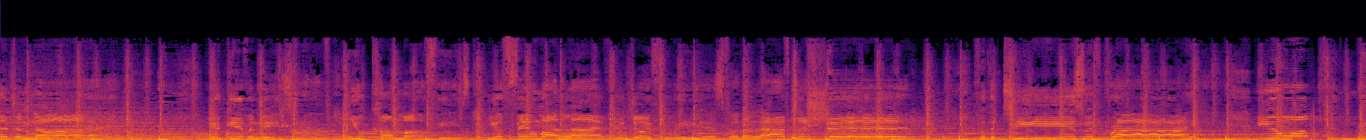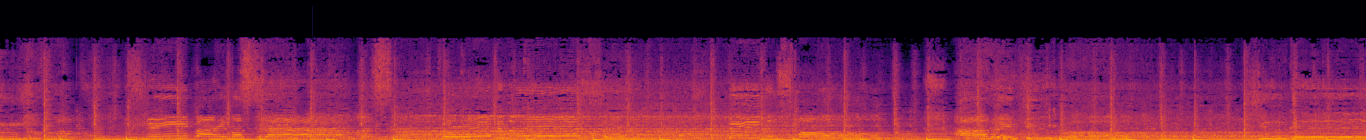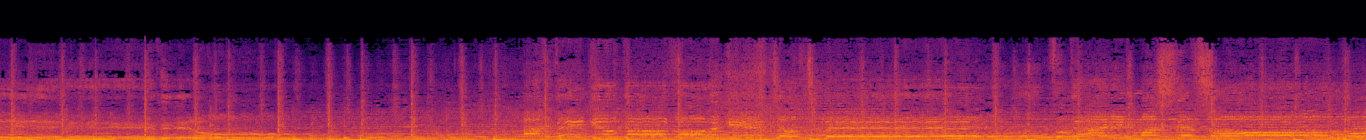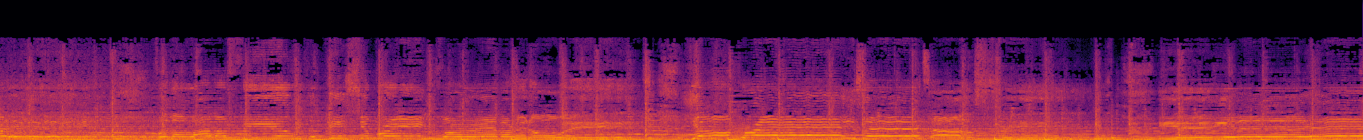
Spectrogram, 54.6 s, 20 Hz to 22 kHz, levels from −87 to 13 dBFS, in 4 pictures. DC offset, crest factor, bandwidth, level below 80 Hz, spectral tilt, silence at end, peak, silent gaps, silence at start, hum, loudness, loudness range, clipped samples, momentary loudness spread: under 0.1%; 12 dB; 16.5 kHz; -18 dBFS; -5 dB/octave; 0 s; 0 dBFS; none; 0 s; none; -13 LUFS; 3 LU; under 0.1%; 5 LU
